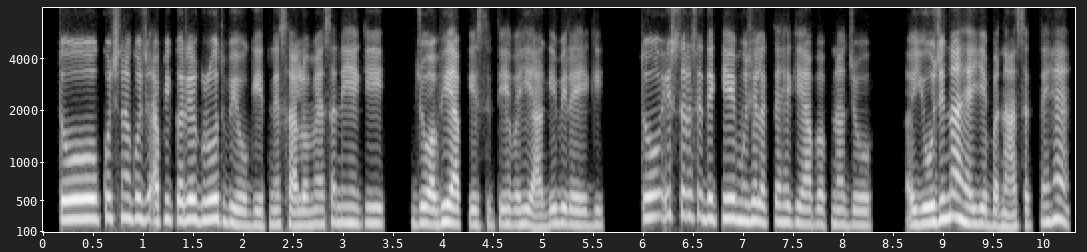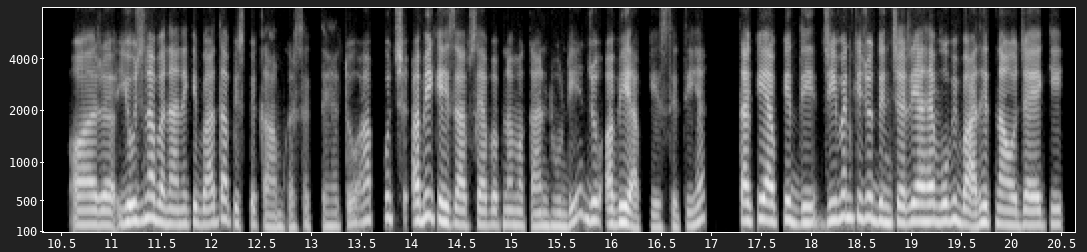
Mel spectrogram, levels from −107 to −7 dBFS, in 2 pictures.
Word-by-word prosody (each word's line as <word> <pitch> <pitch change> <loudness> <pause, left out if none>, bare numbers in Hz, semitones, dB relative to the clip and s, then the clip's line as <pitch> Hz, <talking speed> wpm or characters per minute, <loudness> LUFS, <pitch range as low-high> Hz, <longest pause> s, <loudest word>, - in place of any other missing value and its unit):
तो 260 +1 +7
कुछ 275 0 -3
ना 275 - 0
कुछ 270 0 0
आपकी 255 -1 -1
करियर 250 +1 +4
ग्रोथ 250 +2 +4
भी - - +2
होगी 180 -1 -2
इतने 185 +2 -5
सालों 180 -2 -1
में 190 +1 -4
ऐसा 190 +3 -5
नहीं 210 0 -1
है 205 - -2
कि 205 0 -2 0.3
जो 210 +2 +1
अभी 200 +3 +5
आपकी 195 -2 +1
स्थिति 185 +2 -8
है, 195 - -1
वही 185 +1 -2
आगे 160 +6 -3
भी 205 - +1
रहेगी। 180 -1 -4 0.4
तो 275 +2 +2
इस 295 +1 -5
तरह 305 -1 -3
से 290 0 -7
देखिए, 265 0 +2
मुझे 240 -1 +2
लगता 225 0 -2
है 220 -1 -1
कि 210 0 -3
आप 190 -1 -3
अपना 190 0 -5
जो 180 0 -5 0.4
अ, - - -9
योजना 215 +9 +4
है 215 -6 +4
ये 195 -1 0
बना 165 -4 -2
सकते 180 +5 -6
हैं 240 +1 0 0.3
और 185 0 -1 0.2
योजना 230 +6 +3
बनाने 195 -4 -1
के 215 - -3
बाद 200 +3 -4
आप 245 -5 -3
इस 195 - -6
पे - - -6
काम 155 -1 -7
कर 155 - -11
सकते 155 +2 -14
हैं 165 0 -8
तो - - -7
आप 245 +3 -6
कुछ 275 -2 -4
अभी 240 +5 +3
के 255 - +3
हिसाब 195 -4 +2
से 190 - -4
आप 180 0 -4
अपना 185 0 -5
मकान 170 -1 -5
ढूँढिए 170 - -4
जो 240 -1 +2 0.2
अभी 215 +2 +6
आपकी 155 -3 -3
स्थिति 155 +4 -9
है, 230 - -3 0.4
ताकि 235 +2 +3
आपके 235 +1 +3
दी 210 0 0 0.2
जीवन 275 +4 +2
की 270 0 -2
जो 275 +1 +1
दिनचर्या 220 +1 +2
है 225 0 +5
वे 230 +1 +1
भी 250 - +1
बाधित 205 +1 +1
ना 195 - 0
हो 185 -1 0
जाए 180 0 +1
कि 195 +2 -7
205 Hz, 255 wpm, -23 LUFS, 185-240 Hz, 0.4 s, तो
